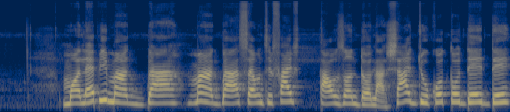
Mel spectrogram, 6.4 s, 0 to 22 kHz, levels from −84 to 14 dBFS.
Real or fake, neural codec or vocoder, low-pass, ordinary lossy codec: fake; autoencoder, 48 kHz, 128 numbers a frame, DAC-VAE, trained on Japanese speech; none; none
